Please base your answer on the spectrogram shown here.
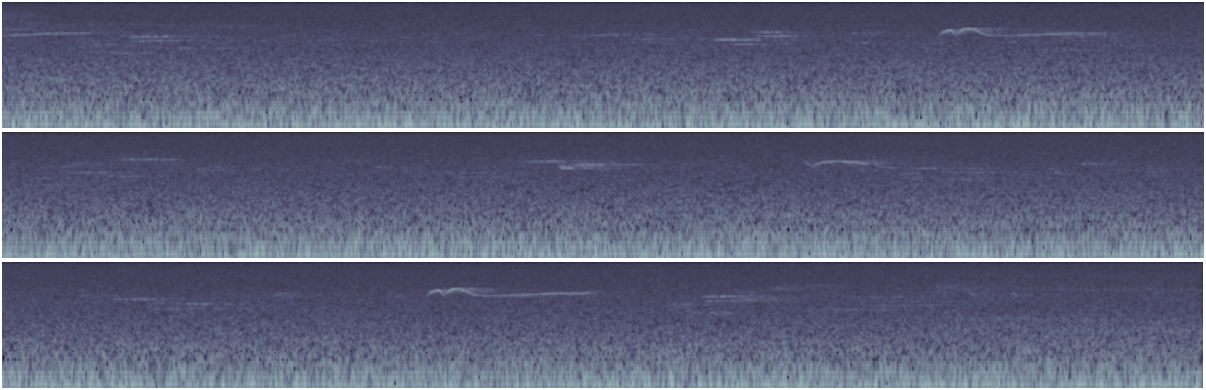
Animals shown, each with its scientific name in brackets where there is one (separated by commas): Eastern Wood-Pewee (Contopus virens), Wood Thrush (Hylocichla mustelina), Red Squirrel (Tamiasciurus hudsonicus)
